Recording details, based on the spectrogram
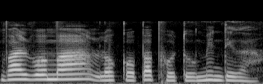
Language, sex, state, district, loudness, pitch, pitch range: Wancho, female, Arunachal Pradesh, Longding, -17 LUFS, 195 Hz, 180-225 Hz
